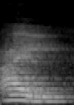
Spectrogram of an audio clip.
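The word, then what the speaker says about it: aisle: देखिए ये रहा एल, उससे पहले आया एस, साइलेंट कर दो, इसको पढ़ेंगे आइल।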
